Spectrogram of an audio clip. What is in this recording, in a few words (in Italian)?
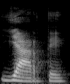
Yards, Italian, female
